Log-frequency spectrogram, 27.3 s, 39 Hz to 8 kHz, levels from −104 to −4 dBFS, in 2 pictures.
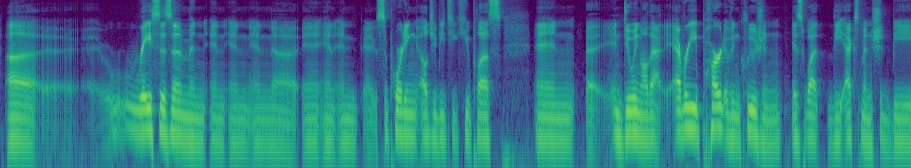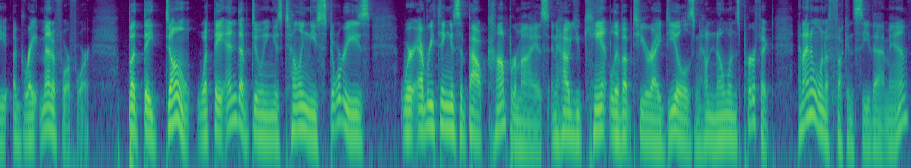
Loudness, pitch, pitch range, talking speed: -30 LUFS, 105 Hz, 95-120 Hz, 160 wpm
